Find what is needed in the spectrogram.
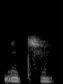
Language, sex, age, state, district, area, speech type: Hindi, male, 18-30, Bihar, Muzaffarpur, rural, conversation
